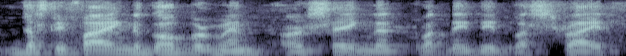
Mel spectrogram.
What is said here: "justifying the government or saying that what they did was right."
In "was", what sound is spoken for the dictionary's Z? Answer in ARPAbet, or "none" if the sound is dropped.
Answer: S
